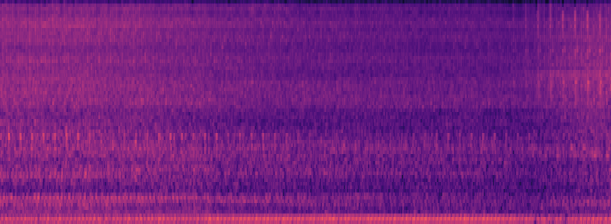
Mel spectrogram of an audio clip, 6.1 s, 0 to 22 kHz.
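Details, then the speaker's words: 1990 Nissan 300ZX twin turbo with used JDM engine idles smoothly, steady low hum, no top-end ticking after fix; lifter noise was caused by a dented oil pan, not bad lifters. "eventually but just by accident i did figure it out and i just want you to hear what the engine sounds like with this problem fixed"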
